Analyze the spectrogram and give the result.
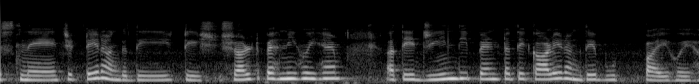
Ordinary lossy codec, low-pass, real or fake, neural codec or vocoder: none; none; real; none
